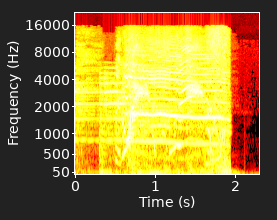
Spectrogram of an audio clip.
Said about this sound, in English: So listen to it one more time and pay careful attention to the dinging. How many dings you hear before she screams lean. Not fat. So you heard three dings and then her screaming lean.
